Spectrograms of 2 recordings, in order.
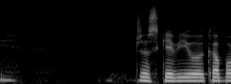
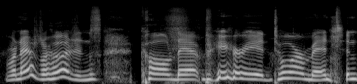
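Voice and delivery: put-on Southern accent; 3 semitones higher, 4 dB louder than usual. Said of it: "Please go back to the regular [name] voice".

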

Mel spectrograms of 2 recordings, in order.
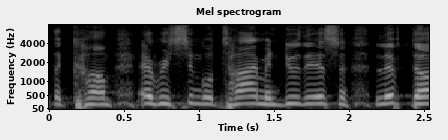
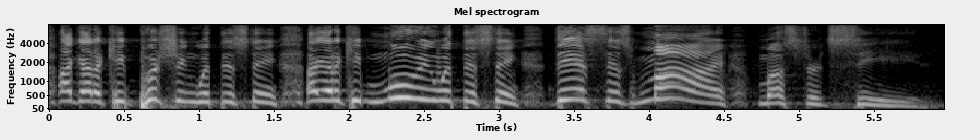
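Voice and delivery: much louder and higher, stretched out on grace; preaching at full force; 5 semitones higher, 11 dB louder than usual. Acted. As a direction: drive it home to the congregation with full force. Preaching faith as a shield.

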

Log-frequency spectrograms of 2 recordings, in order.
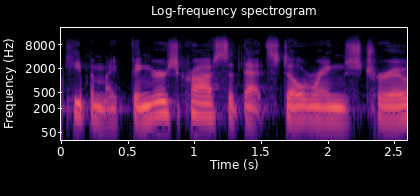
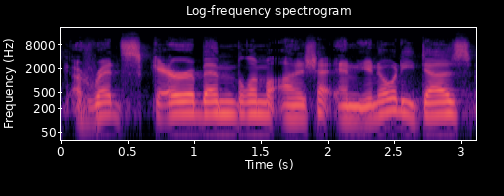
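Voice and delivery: normal talking voice

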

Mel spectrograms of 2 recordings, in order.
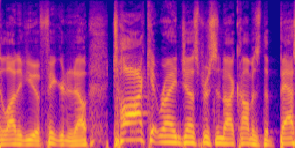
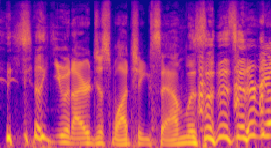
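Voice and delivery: ordinary delivery

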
